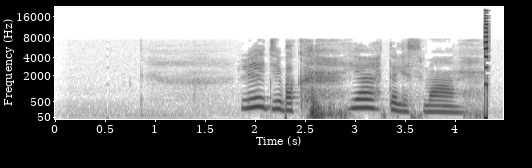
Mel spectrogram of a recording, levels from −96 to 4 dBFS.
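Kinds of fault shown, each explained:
Damaged data in a compressed stream: three short glitches cut into the speech at 0.50 to 0.53 s, 2.28 to 2.31 s and 4.29 to 4.34 s. Corrupted bytes make the decoder misread those frames and lose sync until it finds the next valid frame header.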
